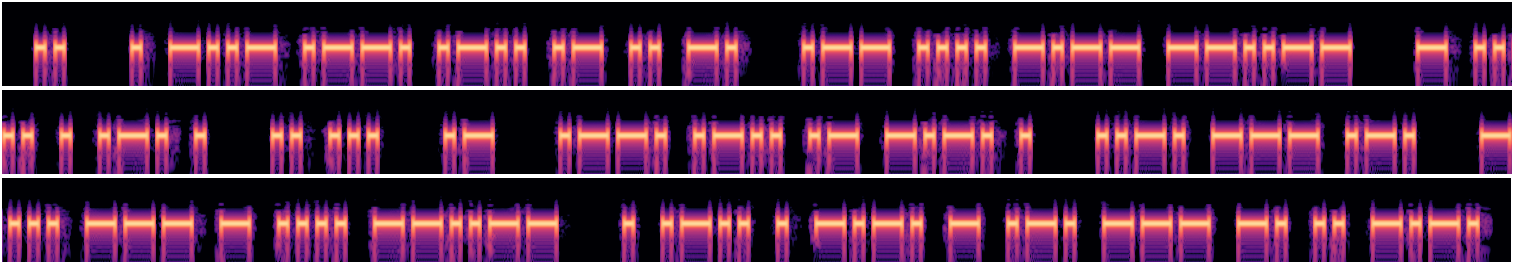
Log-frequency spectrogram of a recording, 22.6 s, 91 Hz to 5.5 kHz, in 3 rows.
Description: Morse code, heard as a keyed tone, about 25 wpm, 600 Hz. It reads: I EXPLAIN WHY, THERE IS A PLACE FOR BOTH, ELECTRONIC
